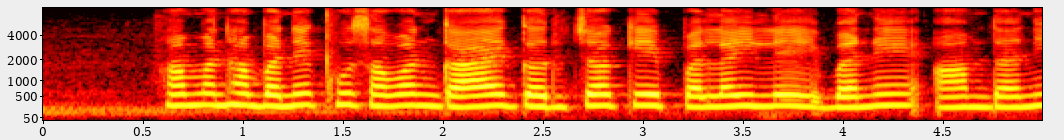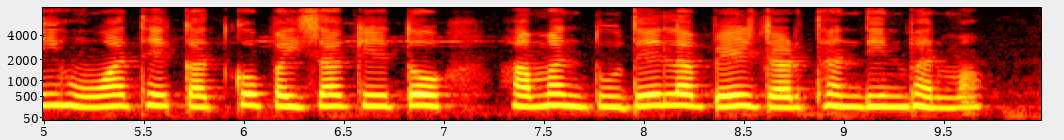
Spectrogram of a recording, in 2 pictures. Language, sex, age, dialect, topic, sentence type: Chhattisgarhi, female, 18-24, Western/Budati/Khatahi, agriculture, statement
